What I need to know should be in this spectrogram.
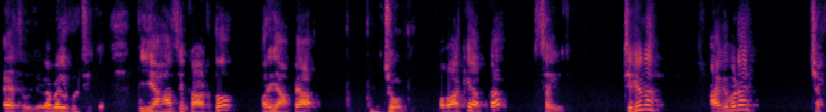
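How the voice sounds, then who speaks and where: A man's voice: high-pitched, big pitch swings, normal speed, pauses often, slightly rough, rough recording. A man teaching a grammar class who quizzes his students, repeats key points, and mixes English terms into his explanations. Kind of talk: classroom lecture.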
